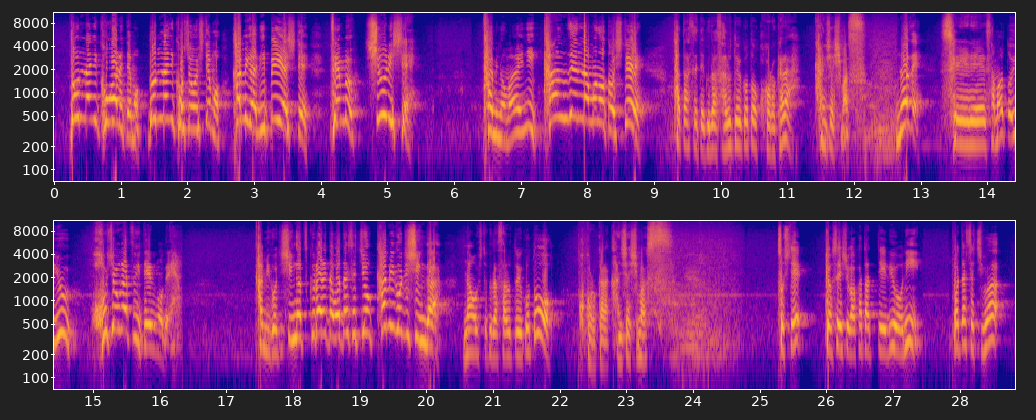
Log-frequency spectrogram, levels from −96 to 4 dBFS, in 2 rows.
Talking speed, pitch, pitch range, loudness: 295 characters per minute, 335 Hz, 255-420 Hz, -19 LUFS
